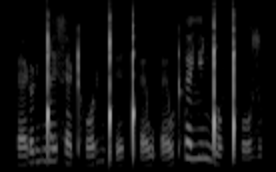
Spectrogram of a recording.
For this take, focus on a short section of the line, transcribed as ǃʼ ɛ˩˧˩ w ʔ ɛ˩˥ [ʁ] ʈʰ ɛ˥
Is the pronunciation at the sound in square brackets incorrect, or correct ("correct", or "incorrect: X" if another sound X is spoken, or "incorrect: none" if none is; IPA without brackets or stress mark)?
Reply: incorrect: w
